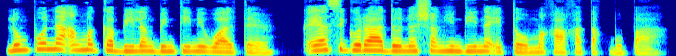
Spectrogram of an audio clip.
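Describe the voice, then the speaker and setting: Female audiobook narrator, mid-pitched, reading scripted dramatic fiction in a dry recording. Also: expressive, fairly quick, a little mellow, no echo.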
